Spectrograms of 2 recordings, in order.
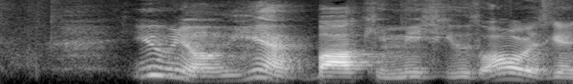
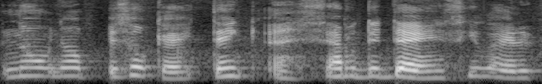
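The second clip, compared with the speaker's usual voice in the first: lightly reassuring, pitched way up; polite girl's voice; 11 semitones higher than usual. Acted. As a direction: act out a gentle, reassuring goodbye. She politely accepts apology, says goodbye.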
